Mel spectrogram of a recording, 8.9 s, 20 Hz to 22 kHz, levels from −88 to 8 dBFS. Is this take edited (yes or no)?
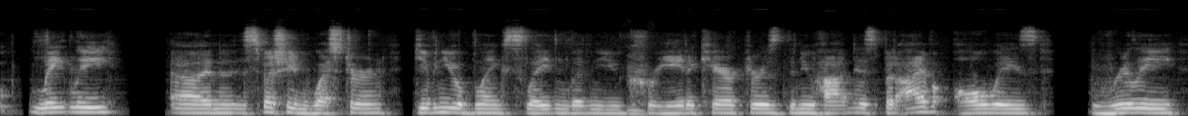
no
